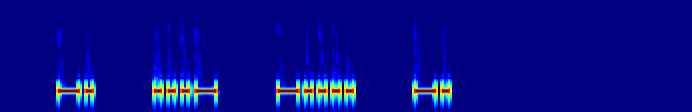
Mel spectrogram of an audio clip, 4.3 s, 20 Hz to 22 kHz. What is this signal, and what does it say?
Morse code, heard as a keyed tone, about 27 wpm, spaced as for 16 wpm, 700 Hz. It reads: NV6N
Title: USA Call Signs - 3x Character Spacing - 28wpm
